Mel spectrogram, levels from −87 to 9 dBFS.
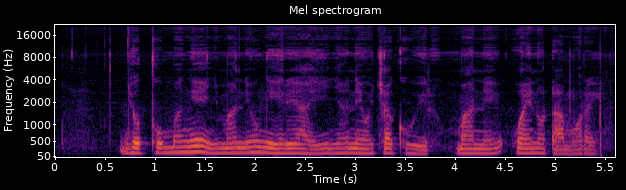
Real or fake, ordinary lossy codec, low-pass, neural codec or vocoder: real; none; none; none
